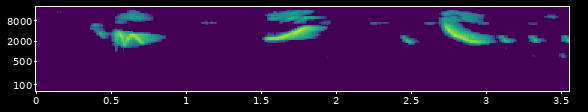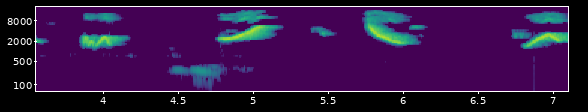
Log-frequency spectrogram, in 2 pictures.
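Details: Red-cowled cardinal singing a lively run of whistled notes: wavering slurs, upward sweeps and sharply falling whistles in quick succession, with faint soft ticks between them.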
